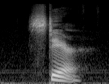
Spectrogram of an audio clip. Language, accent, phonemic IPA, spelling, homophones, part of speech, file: English, US, /stɛɚ/, stair, stare, noun, En-us-stair.ogg
- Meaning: 1. A single step in a staircase 2. A series of steps; a staircase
